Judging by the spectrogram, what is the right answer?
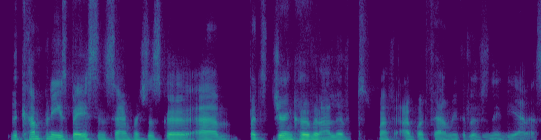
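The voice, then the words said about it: South African accent. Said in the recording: “accent is I'm South African”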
